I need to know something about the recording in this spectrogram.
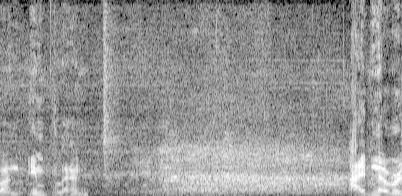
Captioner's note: laughter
